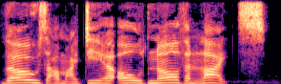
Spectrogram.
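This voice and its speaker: Delivered at a fairly slow pace, a put-on character voice plays over faint music in the background. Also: woman, fairly high pitch for a woman. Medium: read story.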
